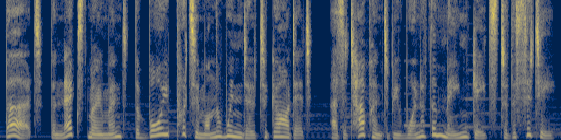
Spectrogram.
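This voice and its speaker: A woman storyteller narrating a scripted fairy tale for children in a measured, expressive way. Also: medium pitch, faint music behind.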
